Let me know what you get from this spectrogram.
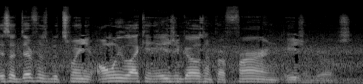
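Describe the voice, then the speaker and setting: Noticeable background noise accompanies a man speaking at a fairly quick pace in a medium pitch. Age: 20s. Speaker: vlogger. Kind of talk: casual monologue vlog.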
